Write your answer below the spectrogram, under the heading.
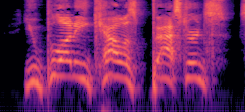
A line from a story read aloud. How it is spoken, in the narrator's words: Scotty howled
